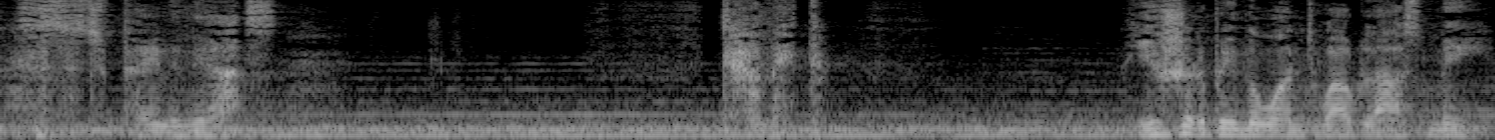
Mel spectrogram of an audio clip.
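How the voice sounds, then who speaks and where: Man acting a desperate pirate under loud music. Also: lowish voice, steady tone, measured pace, pauses often, close to an everyday voice. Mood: pained, pleading. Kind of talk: dramatic video game acting.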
